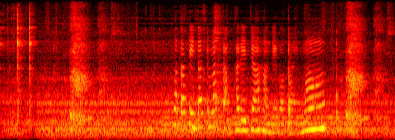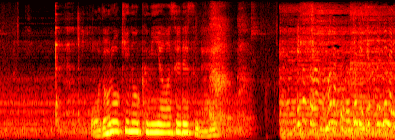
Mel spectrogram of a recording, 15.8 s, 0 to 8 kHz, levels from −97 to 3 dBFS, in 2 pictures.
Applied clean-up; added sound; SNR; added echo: none; Cough; 16 dB; reverberation time 0.3 s.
